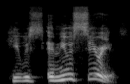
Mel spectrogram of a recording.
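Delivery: ordinary delivery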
